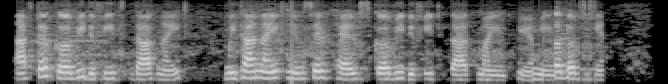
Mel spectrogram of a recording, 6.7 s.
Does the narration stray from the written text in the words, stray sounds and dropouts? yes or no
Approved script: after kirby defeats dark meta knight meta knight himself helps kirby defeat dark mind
yes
